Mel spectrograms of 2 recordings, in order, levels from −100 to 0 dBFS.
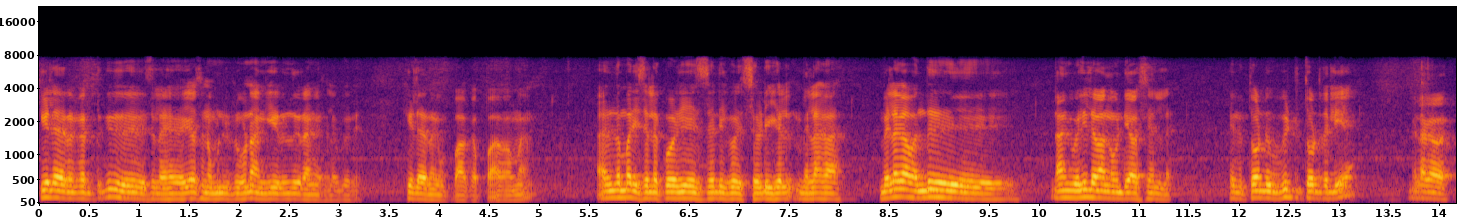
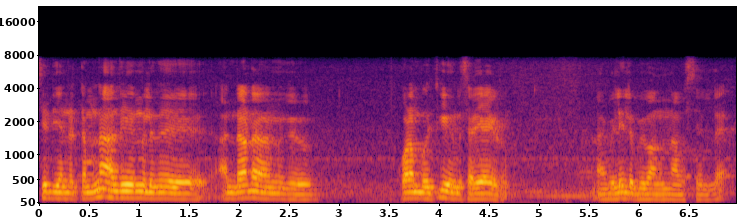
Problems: none marked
